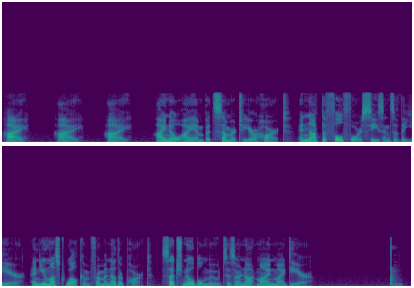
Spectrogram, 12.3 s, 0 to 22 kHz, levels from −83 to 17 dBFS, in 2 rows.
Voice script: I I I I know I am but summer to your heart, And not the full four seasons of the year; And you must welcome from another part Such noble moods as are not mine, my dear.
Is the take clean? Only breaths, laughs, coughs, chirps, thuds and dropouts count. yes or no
no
